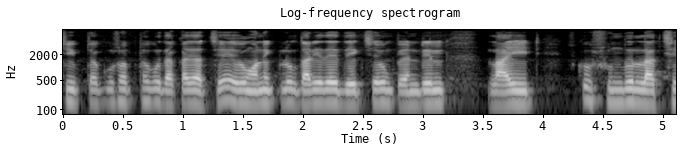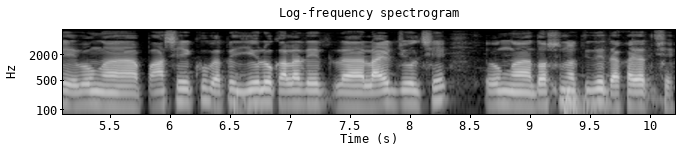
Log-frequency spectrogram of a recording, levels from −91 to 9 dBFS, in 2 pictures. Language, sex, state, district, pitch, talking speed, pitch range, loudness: Bengali, male, West Bengal, Purulia, 140 Hz, 195 wpm, 135-150 Hz, -19 LUFS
